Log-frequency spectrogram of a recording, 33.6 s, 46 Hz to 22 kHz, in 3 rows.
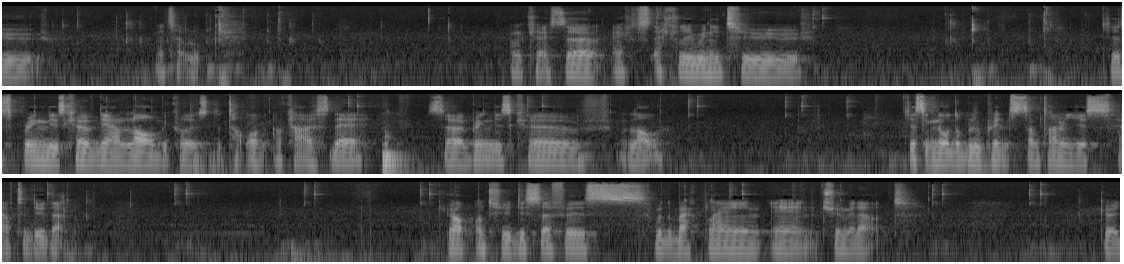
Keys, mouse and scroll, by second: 0.5 scroll down 1, 1.1 scroll up 1, 1.6 middle click, 2.4 shift+middle click, 3.7 scroll down 1, 6.5 click, 9.4-9.7 scroll up 1, 9.8 shift+middle click, 10.6 scroll down 1, 11.3 scroll down 1, 12.6 scroll up 1, 14.6 click, 18.0 ctrl+click, 19.0 ctrl+click, 19.6 click, 20.9-23.2 drag, 23.2 scroll up 1, 24.1 click, 25.8 click, 33.1 scroll up 1.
